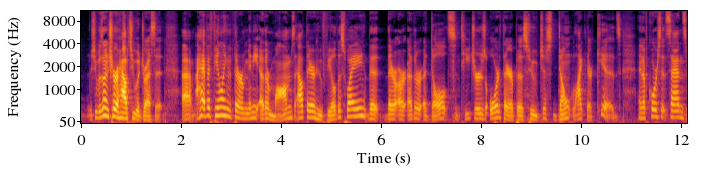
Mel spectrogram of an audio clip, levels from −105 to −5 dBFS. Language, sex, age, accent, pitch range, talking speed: English, male, 30-49, American, 120-155 Hz, 215 wpm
